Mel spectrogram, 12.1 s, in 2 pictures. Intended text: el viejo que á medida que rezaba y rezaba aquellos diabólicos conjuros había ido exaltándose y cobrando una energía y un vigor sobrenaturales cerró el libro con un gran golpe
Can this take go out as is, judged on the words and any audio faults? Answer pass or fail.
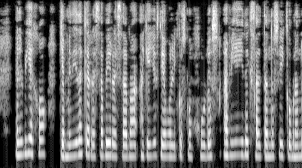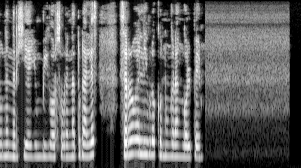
pass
